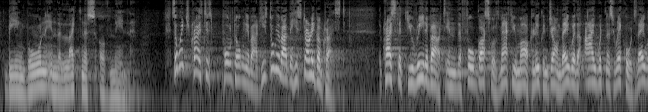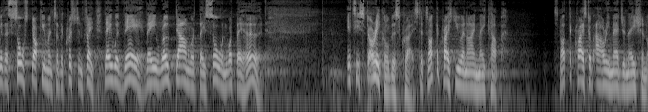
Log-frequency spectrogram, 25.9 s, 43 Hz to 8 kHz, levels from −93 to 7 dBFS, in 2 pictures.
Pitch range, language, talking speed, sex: 145-215 Hz, English, 190 wpm, male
